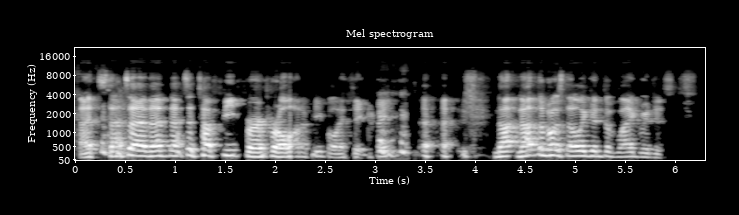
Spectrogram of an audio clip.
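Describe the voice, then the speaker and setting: A man's voice: fairly high pitch, moderate pace, a bit bright, roomy sound. A man whose first language is Italian, co-hosting a podcast in casual chat over wine, rambling with many repeated words and restarts. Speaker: podcast co-host.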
